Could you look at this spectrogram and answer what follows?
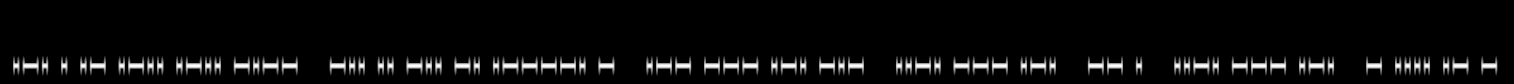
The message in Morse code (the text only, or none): REALLY DIDN'T WORK FOR ME FOR THAT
